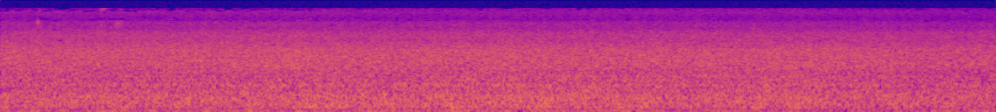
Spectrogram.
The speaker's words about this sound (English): Sitting amongst ancient volcanic rock and taking in the infinite sounds of the Pacific Ocean.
